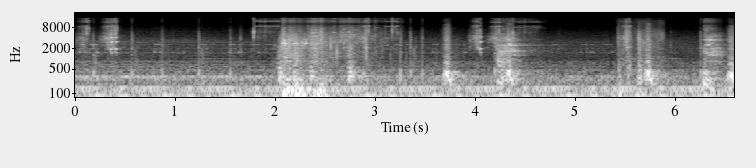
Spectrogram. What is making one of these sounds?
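Light footsteps tap on a hard floor.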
